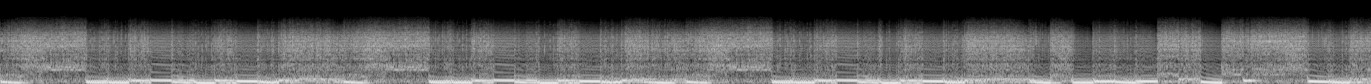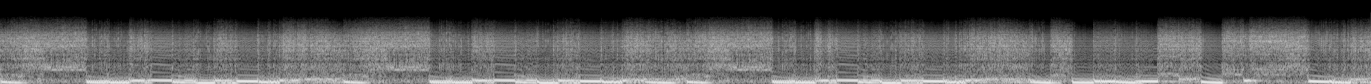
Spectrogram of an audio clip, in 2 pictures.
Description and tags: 75 bpm Acoustic Nu Metal Attack loop 3
ATTACK LOOPZ 02 is a loop pack created using Waldorf Attack drum VSTi and applying various amp simulator (included with Cubase 5) effects on the loops. I used the Acoustic kit to create the loops and created 8 differently sequenced loops at 75 BPM of 8 measures 4/4 long. These loops can be used at 75 BPM, 112.5 BPM or 150 BPM and even 37.5 BPM. Other measures can also be tried out. The various effects are all quite distorted.
4, drumloop, 75bpm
